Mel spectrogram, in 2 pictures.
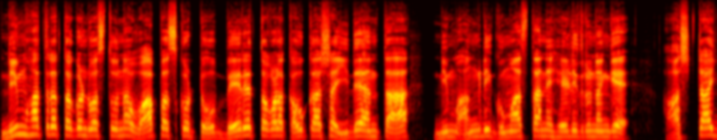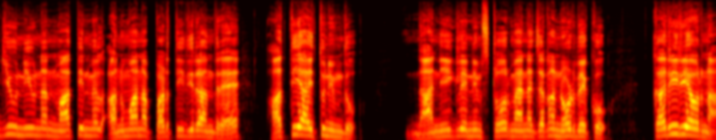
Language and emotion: Kannada, angry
